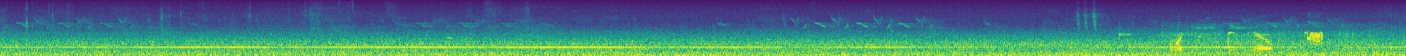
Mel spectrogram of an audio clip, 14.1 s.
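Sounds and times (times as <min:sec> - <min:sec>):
constant mid-pitched hum: 0:00.0 - 0:14.0
outdoor background rumble: 0:00.0 - 0:14.0.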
